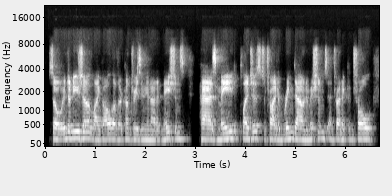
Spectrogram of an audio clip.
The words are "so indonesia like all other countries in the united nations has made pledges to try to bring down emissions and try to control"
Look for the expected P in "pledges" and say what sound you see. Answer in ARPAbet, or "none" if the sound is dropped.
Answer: P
